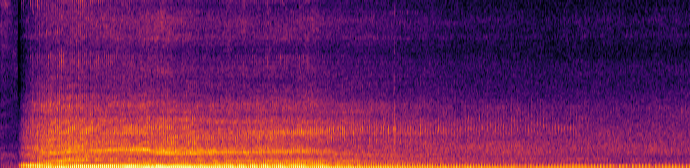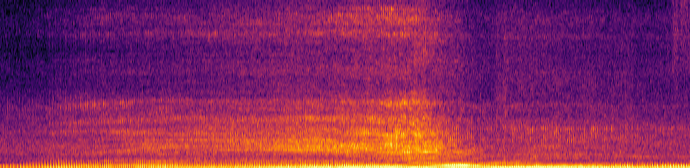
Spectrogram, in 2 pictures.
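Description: A motorcycle runs a training course from a second-gear start, its engine revving up and easing off in smooth swells, then slowing and turning around before accelerating again; close and steady with no talk.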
